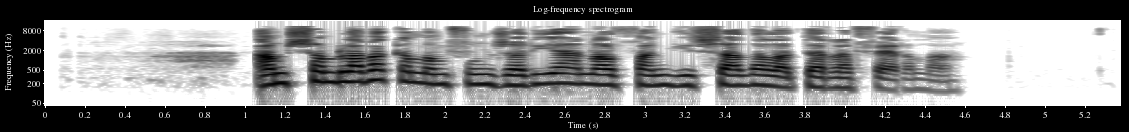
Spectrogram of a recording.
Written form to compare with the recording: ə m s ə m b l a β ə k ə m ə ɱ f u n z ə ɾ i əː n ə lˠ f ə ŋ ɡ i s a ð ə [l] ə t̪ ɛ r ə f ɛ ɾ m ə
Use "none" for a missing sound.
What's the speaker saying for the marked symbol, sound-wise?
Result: l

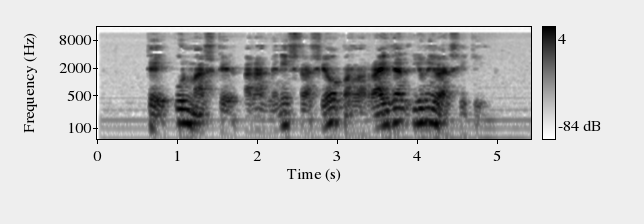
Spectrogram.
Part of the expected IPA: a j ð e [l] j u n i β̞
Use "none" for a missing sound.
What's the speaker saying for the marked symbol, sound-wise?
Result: ɾ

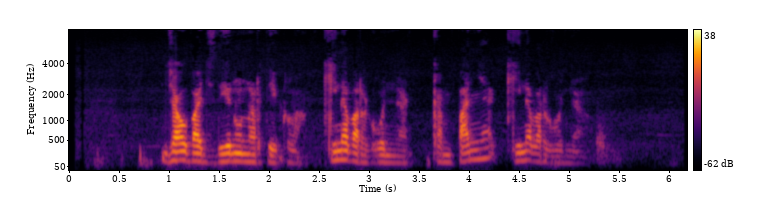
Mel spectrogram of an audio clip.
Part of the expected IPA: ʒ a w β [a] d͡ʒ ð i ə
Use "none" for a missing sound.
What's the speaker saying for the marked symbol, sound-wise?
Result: a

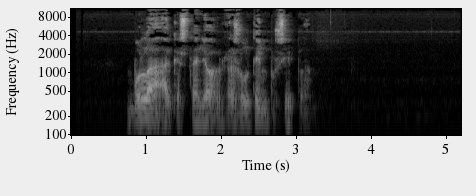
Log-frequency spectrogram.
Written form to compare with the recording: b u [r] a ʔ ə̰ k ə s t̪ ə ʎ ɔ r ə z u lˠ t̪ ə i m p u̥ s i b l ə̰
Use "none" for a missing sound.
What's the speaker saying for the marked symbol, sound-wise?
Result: l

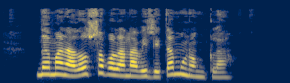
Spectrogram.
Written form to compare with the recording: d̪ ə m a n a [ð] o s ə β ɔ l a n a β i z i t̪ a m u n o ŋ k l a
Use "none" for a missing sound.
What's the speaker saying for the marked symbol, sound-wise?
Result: ð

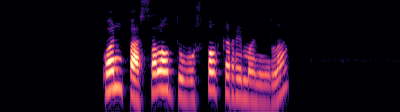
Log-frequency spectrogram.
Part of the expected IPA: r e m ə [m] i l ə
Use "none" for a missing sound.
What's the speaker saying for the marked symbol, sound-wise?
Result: n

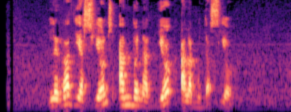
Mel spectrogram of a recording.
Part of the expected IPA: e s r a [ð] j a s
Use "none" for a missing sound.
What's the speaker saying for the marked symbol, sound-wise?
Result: ð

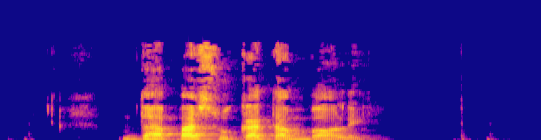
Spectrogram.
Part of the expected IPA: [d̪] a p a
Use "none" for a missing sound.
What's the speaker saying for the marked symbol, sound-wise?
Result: d̪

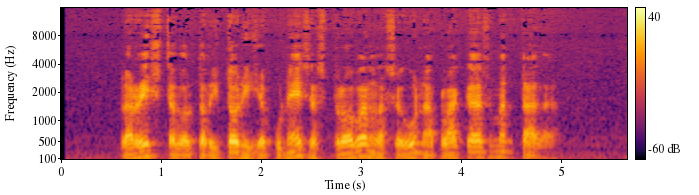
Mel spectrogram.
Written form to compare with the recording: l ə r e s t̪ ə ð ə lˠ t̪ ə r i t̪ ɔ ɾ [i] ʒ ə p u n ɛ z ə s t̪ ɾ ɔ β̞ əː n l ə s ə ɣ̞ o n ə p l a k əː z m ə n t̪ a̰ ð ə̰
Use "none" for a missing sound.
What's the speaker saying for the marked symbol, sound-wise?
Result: i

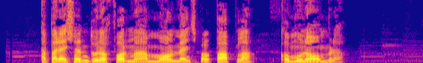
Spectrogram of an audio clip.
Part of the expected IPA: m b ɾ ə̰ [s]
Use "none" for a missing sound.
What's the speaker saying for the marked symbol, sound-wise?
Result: none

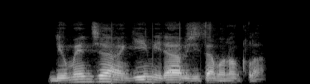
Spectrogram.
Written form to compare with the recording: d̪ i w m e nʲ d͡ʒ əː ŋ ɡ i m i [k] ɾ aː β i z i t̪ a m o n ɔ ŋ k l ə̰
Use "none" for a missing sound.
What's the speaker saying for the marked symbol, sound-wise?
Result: none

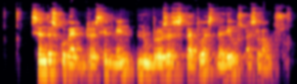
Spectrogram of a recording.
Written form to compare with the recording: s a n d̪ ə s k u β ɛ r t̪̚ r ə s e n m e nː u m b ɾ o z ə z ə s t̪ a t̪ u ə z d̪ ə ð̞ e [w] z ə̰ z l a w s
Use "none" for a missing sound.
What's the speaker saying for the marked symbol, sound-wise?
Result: w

